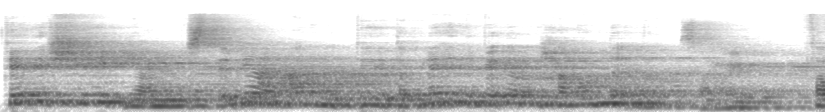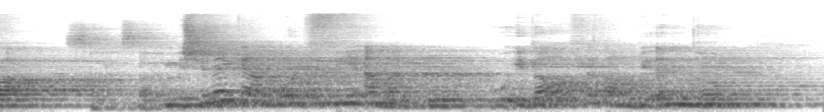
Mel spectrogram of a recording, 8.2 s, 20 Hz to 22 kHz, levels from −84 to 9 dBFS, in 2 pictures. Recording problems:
echo of what is said; strong; throughout; 130 ms later, 9 dB below the speech
off-mic speech; far
room echo; noticeable; dies away in 0.8 s

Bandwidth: 14 kHz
